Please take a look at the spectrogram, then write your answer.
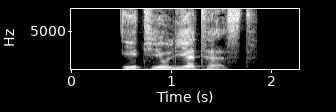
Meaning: inflection of etiolieren: 1. second-person singular preterite 2. second-person singular subjunctive II
- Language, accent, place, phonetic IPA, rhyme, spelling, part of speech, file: German, Germany, Berlin, [eti̯oˈliːɐ̯təst], -iːɐ̯təst, etioliertest, verb, De-etioliertest.ogg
